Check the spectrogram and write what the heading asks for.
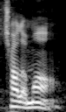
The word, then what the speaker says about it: Charlemagne: Charlemagne. I hope I pronounced that. Charlemagne. Ma, not main. Ma.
